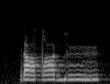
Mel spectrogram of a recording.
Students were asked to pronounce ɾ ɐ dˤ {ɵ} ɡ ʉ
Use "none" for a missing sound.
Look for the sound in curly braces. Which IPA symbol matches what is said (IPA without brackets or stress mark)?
ɵ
